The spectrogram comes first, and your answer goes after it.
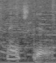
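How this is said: It is said the British English way. "British English pronunciation with"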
